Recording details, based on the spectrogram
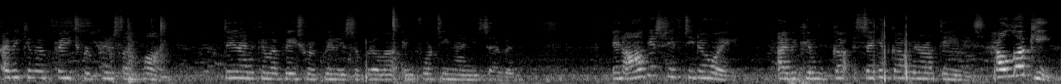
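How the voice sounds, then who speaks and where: A young colonial governor, played by a woman, recounts his career in a halting recital with fillers. The voice is high. It is recorded on a distant mic with clear background noise. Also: close to an everyday voice. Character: young male colonial governor, son of an explorer. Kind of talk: first-person history presentation.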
